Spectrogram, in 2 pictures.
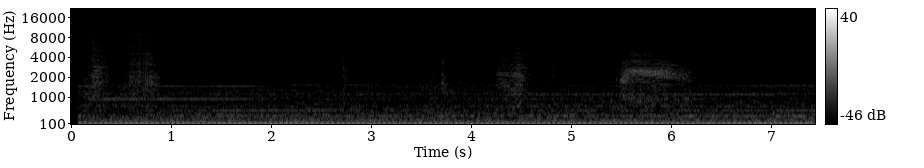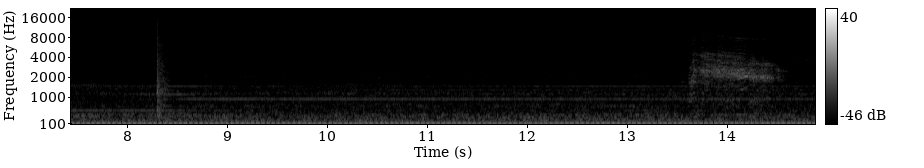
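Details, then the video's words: A cat gives two harsh, drawn-out meows, about eight seconds apart, over a steady low droning hum that runs throughout. "what a terrible meow"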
